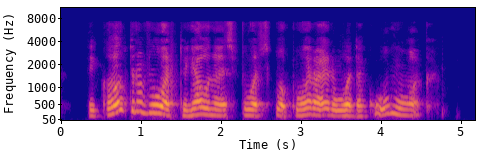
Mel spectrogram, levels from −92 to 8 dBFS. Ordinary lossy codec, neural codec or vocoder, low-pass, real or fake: AAC, 32 kbps; codec, 16 kHz, 2 kbps, FreqCodec, smaller model; 7.2 kHz; fake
